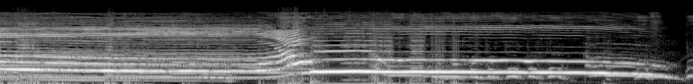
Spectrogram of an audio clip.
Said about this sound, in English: And welcome to the center of the valley. Where coyotes howl. Hey! Yes. And and as you can hear, the whole coyote pack is here.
